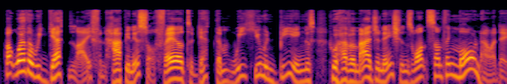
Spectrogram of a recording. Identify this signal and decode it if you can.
Speech in English. There is no code.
